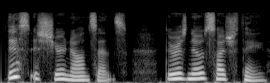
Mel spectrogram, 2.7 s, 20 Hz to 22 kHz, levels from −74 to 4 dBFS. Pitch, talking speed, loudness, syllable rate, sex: 215 Hz, 200 wpm, -16 LUFS, 5.2 syllables/s, female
